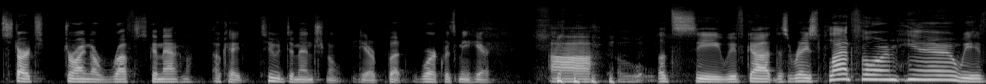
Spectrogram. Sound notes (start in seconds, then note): 5.4 chuckling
